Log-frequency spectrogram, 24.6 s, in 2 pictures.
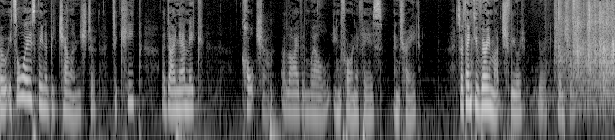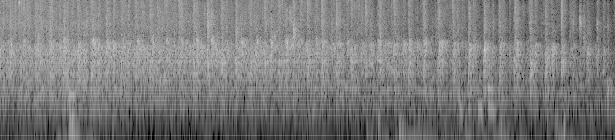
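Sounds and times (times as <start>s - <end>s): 
speech: 0.0s - 4.1s, 4.8s - 8.5s, 9.1s - 11.8s, 13.7s - 13.9s
audience applause: 11.1s - 24.5s.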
